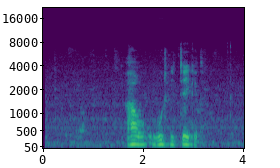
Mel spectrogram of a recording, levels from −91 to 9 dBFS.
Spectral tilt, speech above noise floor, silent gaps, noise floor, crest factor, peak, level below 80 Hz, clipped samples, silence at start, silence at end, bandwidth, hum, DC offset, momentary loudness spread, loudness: -9 dB/octave; 29 dB; none; -52 dBFS; 22 dB; -4 dBFS; -60 dBFS; under 0.1%; 0.75 s; 0.85 s; 6.4 kHz; none; under 0.1%; 17 LU; -24 LUFS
